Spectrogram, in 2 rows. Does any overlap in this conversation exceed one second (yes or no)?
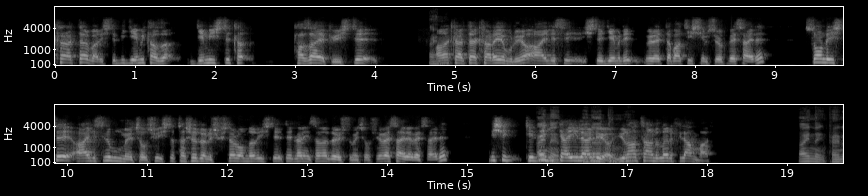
yes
